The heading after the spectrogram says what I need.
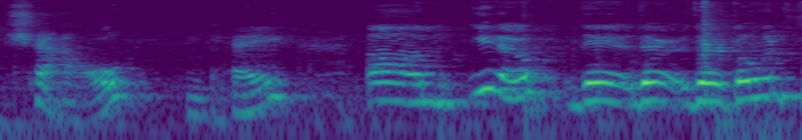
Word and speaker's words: Zhou: Remember, even though it's spelled Z-H-O-U, it's pronounced Chow.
